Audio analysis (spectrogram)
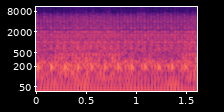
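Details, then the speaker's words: Ford Ka at idle after starting: fast regular buzzy rattle about seven beats a second from a part loose because its retaining clamp is broken. "just need something to hold that in place cuz you normally got a clamp that's Clips onto that and Al place like that but that's broken on this which is quite standard"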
